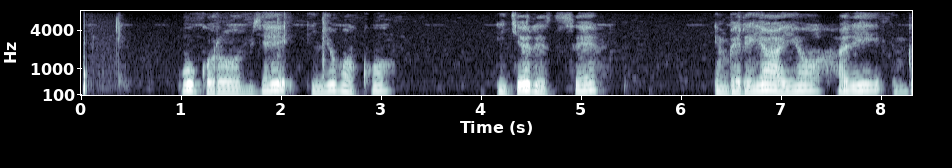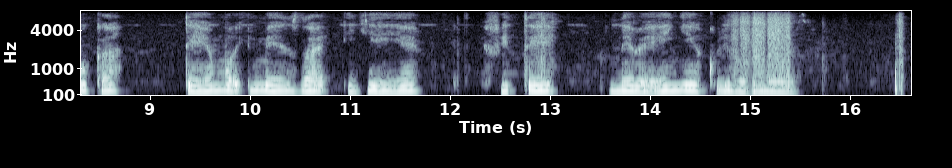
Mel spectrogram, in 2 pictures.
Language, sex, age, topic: Kinyarwanda, female, 18-24, finance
